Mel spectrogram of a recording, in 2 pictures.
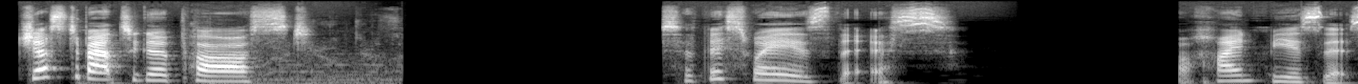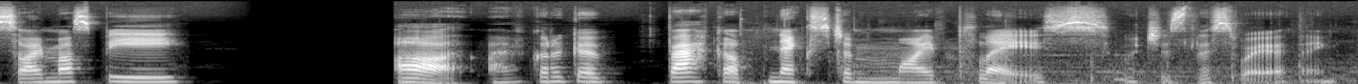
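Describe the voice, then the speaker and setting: A woman's voice: medium pitch, takes it slowly, creaky, pauses often, fairly bright tone. A woman streamer with a congested, snotty voice, chatting and apologizing cheerfully while she plays a game. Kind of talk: casual gameplay commentary.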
